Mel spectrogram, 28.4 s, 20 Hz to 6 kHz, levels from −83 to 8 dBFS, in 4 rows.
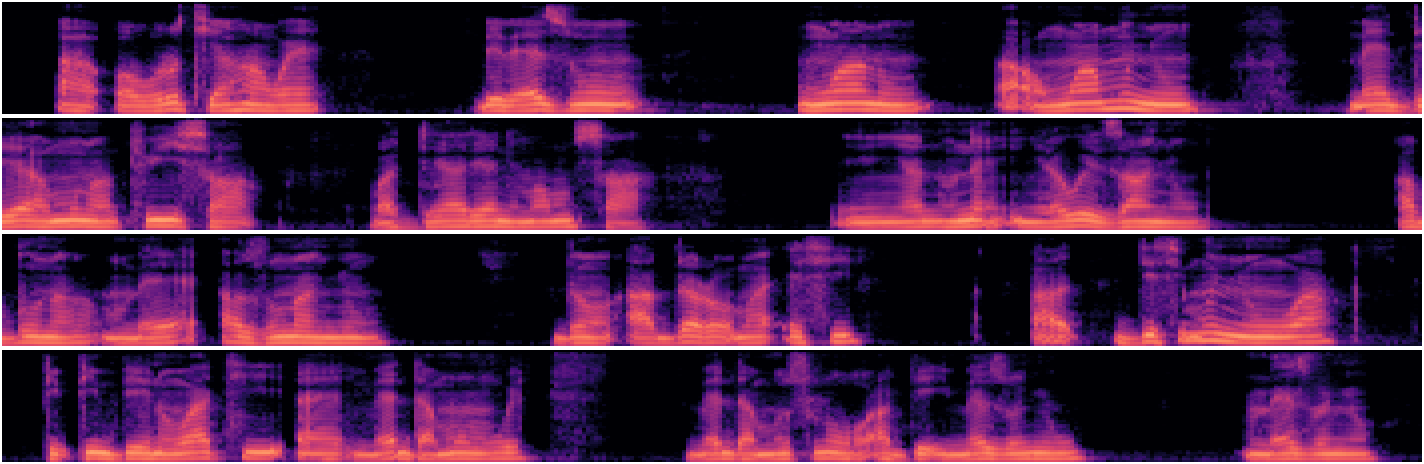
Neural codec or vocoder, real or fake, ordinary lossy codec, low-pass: none; real; none; 5.4 kHz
